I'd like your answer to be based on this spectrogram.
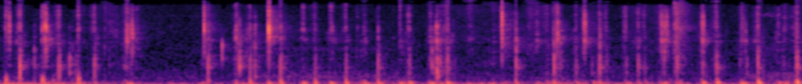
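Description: Fingertips press the buttons and handle the shell of a small, hollow red plastic clamshell handheld console that folds open. A quiet, rapid stream of short, dry plastic clicks and taps fills the clip, with soft low thumps under bright, crisp edges and faint scratchy rubbing between presses. Each click stops at once with no ring.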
